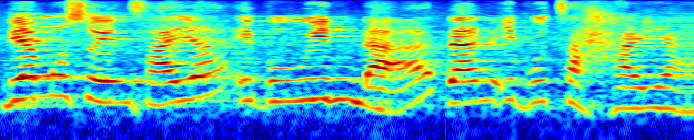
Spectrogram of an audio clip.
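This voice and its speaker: A woman pastor preaching a sermon, telling stories in an animated way and often laughing as she addresses the congregation. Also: sits high, a little slow. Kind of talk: sermon with storytelling. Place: church hall. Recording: echoey church hall, faint noise.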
